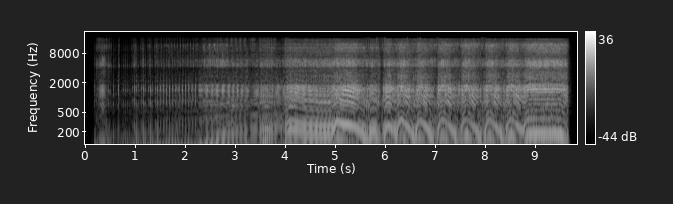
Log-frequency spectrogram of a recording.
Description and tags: Drill Held Medley
Friction, Plastic, Bang, Hit, Tools, Impact, Tool, Steel, Crash, Metal, Boom, Smash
